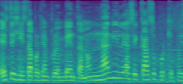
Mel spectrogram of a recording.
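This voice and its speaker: Light background noise sits behind a man with a fairly high voice and lively intonation, the sound dry with no echo. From Mexico. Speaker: plant nursery owner and YouTuber. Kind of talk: casual guided tour chat. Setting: outdoors in a plant nursery. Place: garden. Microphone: lapel.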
